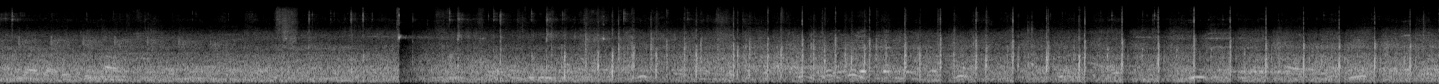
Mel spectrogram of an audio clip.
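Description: Table tennis balls click and bounce on tables and bats throughout a large echoing hall.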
